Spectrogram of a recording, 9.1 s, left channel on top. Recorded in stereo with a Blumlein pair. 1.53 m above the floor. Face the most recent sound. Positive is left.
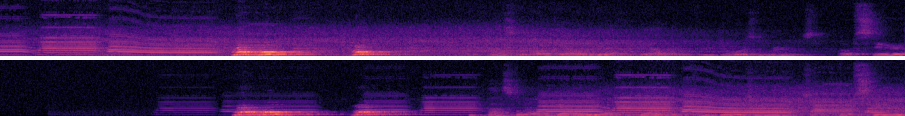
turn(degrees=-65)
